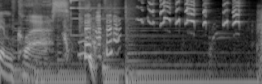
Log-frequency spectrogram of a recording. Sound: squeaking

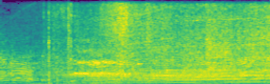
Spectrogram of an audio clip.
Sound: tires screeching

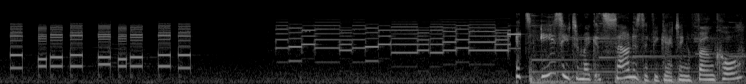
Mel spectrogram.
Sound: keypad bleeping; cellphone ringing

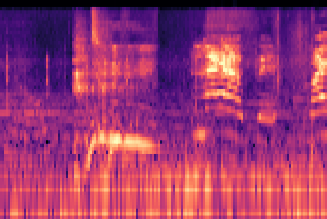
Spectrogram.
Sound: laughs

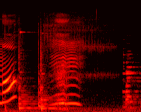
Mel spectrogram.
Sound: both groan

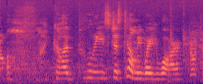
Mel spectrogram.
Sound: voiceover

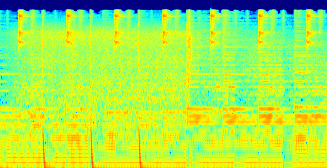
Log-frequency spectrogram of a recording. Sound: water sloshes; sloshing continues

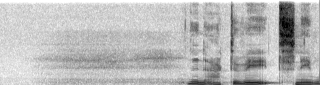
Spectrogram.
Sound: heavy breathing

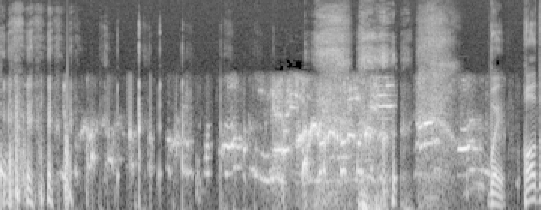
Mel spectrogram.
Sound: laughs

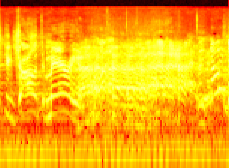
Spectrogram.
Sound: laughing

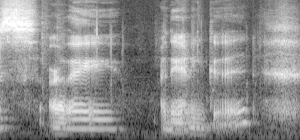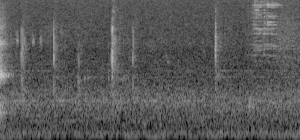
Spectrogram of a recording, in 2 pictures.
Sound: chuckles

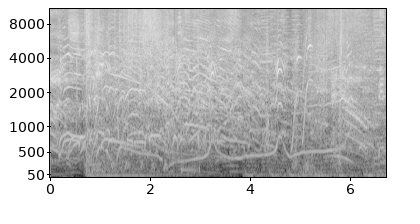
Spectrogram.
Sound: The Milk Dots Whooping

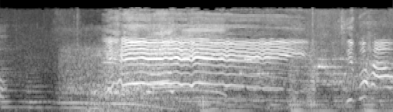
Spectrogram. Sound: cheering

